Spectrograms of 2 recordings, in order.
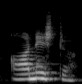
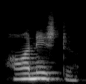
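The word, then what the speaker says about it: honest: जैसे कि हम कुछ एग्जांपल्स पढ़ेंगे, ऑनेस्ट, हॉनेस्ट, हॉनेस्ट, ऐसे स्टार्ट है बट हा इसका क्या है, साइलेंट है, हम इसको क्या पढ़ते हैं, ऑनेस्ट, हॉनेस्ट।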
